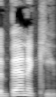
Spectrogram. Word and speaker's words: Abenaki: Well, we once did a show with a native speaker who said the correct pronunciation is Abenaki. But if you are Abenaki, we're happy to hear how you say it, too.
